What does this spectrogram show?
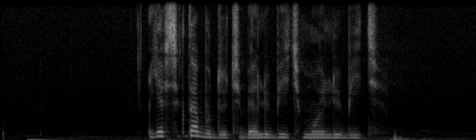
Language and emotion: Russian, neutral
